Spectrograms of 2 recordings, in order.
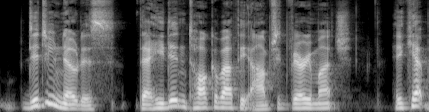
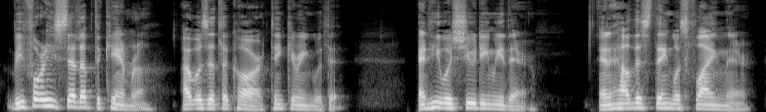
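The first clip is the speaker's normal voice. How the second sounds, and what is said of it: Rough put-on Polish accent. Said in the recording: “I know this guy's Polish. I don't know what a Polish accent sounds like. It just sounded like that in my head ... I'm sorry if it hurt your ears.”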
